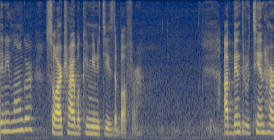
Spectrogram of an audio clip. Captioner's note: none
